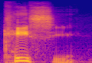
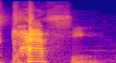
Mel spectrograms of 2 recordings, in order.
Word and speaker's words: Cassie: It's not Casey. It's Cassie. Cassie.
